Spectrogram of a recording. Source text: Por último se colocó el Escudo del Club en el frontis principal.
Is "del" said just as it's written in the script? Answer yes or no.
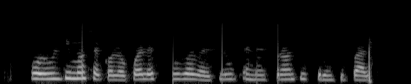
yes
